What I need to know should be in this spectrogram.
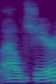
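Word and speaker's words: Allgeier: Oh, Algier. Is that how you pronounce it?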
